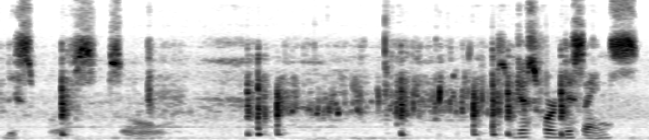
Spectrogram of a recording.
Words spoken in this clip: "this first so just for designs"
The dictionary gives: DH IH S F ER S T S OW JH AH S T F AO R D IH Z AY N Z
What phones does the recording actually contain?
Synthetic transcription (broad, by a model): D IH S P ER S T S OW JH AH S T F AO R D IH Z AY N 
